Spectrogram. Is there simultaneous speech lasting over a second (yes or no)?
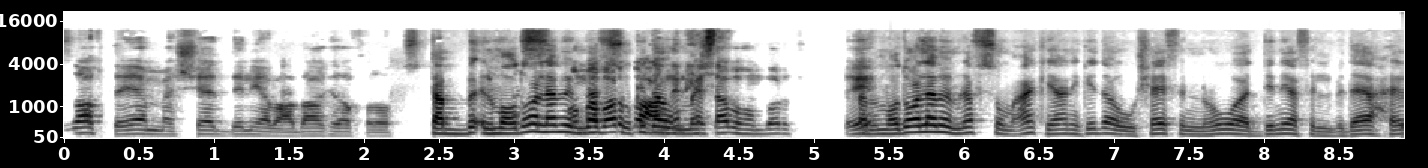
yes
